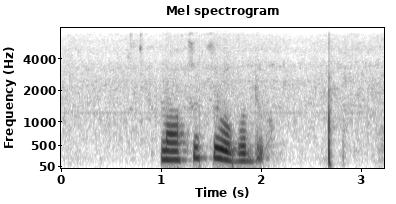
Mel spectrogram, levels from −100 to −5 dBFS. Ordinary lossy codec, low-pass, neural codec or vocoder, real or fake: Opus, 16 kbps; 7.2 kHz; none; real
